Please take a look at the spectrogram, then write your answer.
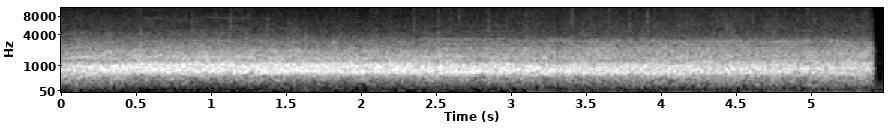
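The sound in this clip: An audience applauds Michelle Obama's speech with dense, steady clapping at an even level throughout, then cuts off abruptly.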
